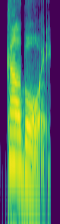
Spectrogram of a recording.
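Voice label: "cowboy", Indian English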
